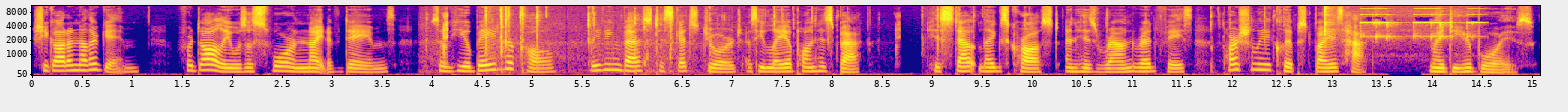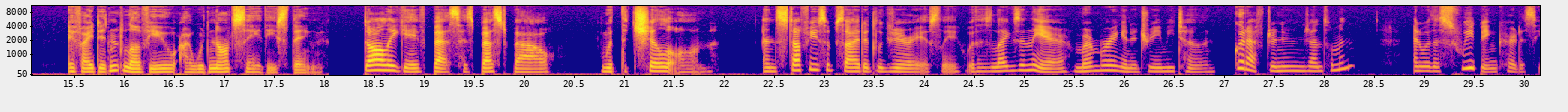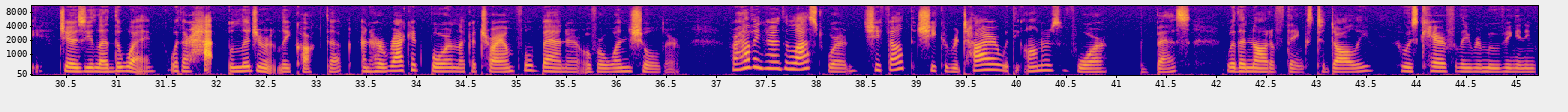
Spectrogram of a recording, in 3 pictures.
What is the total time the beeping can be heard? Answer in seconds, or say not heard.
2 s.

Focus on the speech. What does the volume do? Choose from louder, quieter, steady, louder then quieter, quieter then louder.
quieter.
